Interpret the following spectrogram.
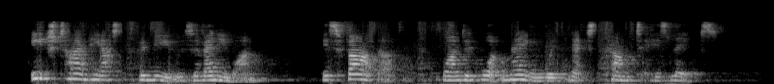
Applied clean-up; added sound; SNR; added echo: neural separator model SepFormer DNS4.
